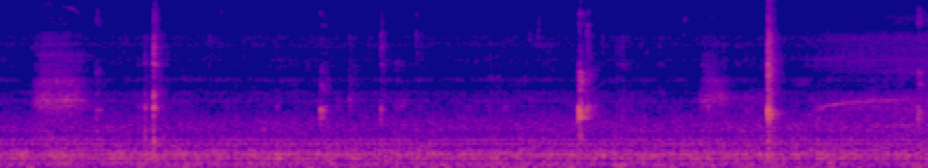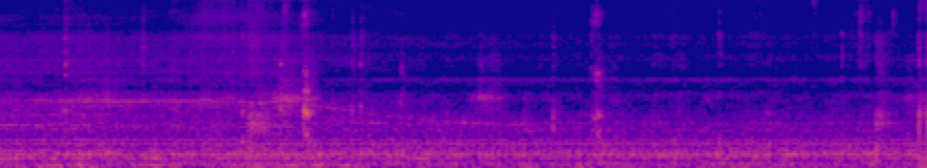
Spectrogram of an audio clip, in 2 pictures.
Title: Coal's hiccups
